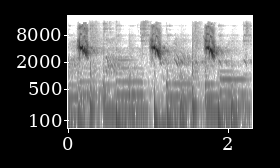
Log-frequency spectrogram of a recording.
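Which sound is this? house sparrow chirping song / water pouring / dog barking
house sparrow chirping song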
